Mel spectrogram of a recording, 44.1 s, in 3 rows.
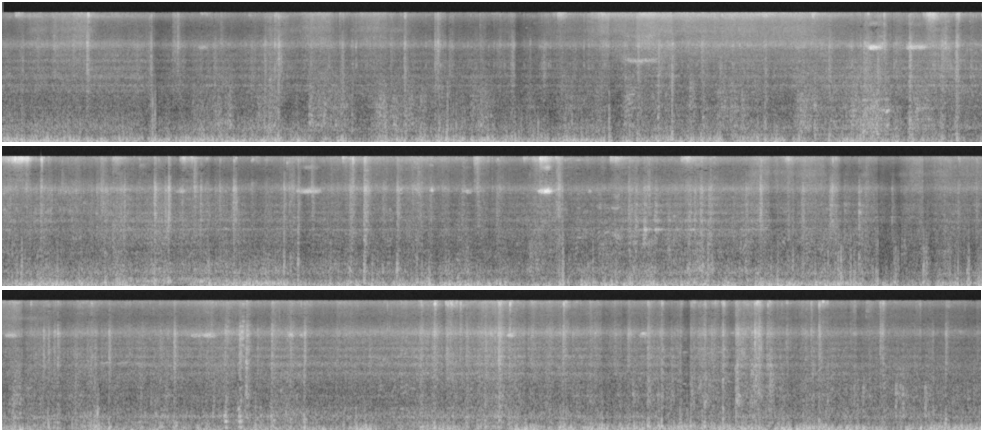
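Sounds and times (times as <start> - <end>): train wheels rumbling on rails: 0.0 - 44.0
clicking over rail joints: 2.1 - 43.8
high wheel squeaks: 9.3 - 10.2, 19.1 - 19.6, 22.7 - 25.2, 32.2 - 32.7.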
